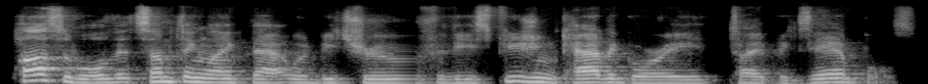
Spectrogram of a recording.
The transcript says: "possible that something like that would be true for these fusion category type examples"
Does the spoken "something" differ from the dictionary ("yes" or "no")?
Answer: no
